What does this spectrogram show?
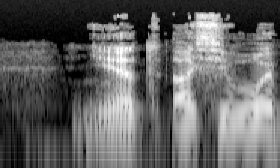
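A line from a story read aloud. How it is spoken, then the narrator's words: Pained moan. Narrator (Russian): простонал я, сжимая руками раскалывающуюся, пылающую нестерпимым жаром голову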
